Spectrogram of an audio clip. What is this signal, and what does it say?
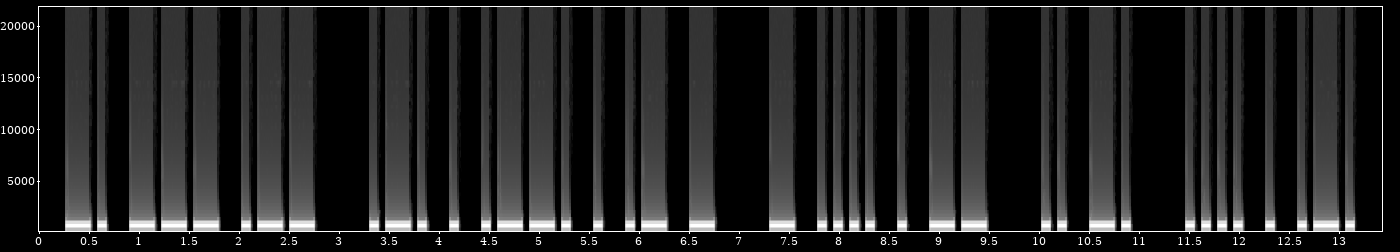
Morse code, heard as a keyed tone, about 15 wpm, 700 Hz. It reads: NOW REPEAT THEM IN HER
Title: Sentences from Top 1600 Words 15wpm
